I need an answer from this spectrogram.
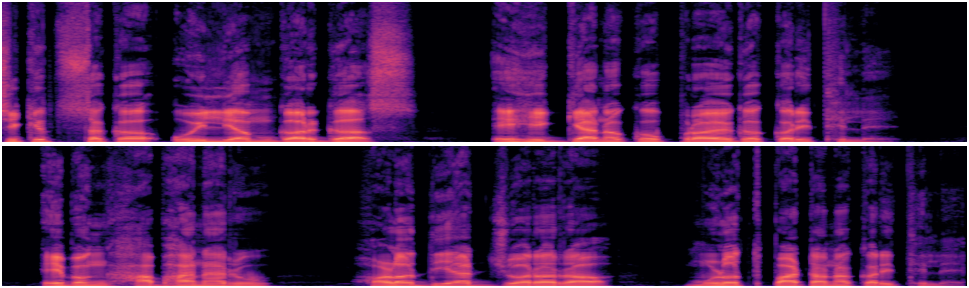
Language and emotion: Odia, neutral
